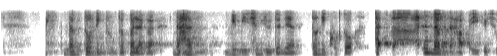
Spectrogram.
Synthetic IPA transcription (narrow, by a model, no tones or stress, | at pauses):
snɐŋtɔŋniŋtʰɔk̚dɔk̚pɐlɐɡɐnɐɦanmimisʰiŋjudɐnɐtɔniŋkʰɔk̚tɔhɐzanɐnɐmnɐɦapɐʔikʰɐsu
